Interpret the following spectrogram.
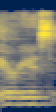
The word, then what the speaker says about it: Arias: Um, your name has been pronounced in most of this trial. Aras. Is there another way of pronouncing it? Have you always pronounced it Arias? I've heard it pronounced about seven different ways. Um, I say Aras as does the rest of my family.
